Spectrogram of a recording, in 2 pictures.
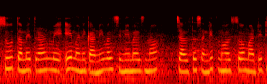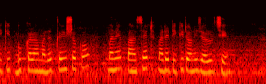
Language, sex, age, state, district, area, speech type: Gujarati, female, 18-30, Gujarat, Valsad, rural, read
